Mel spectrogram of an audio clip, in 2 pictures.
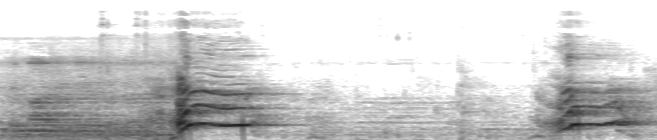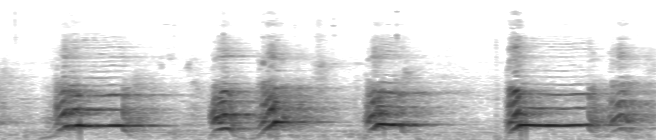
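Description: A Bluetick Coonhound gives a series of deep, drawn-out baying howls with a falling, mournful tone.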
